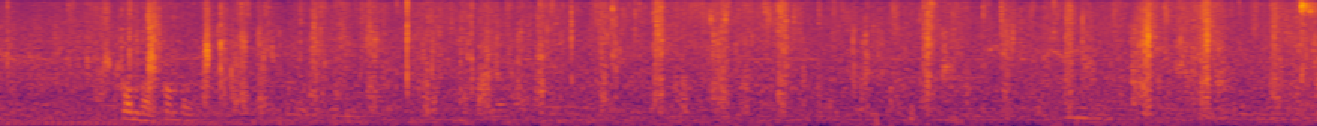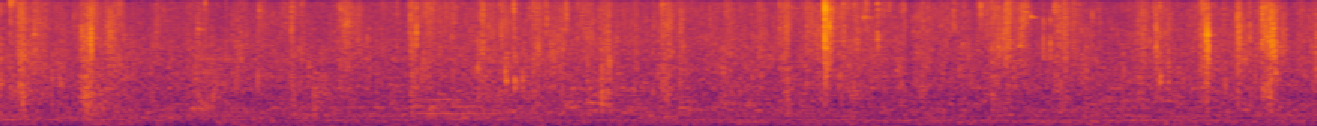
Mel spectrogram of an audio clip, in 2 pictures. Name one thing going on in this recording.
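Tyres roll slowly on wet paving.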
